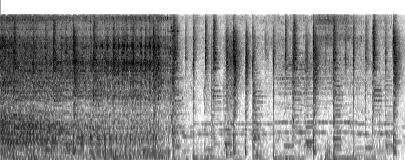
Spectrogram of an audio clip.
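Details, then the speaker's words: Tanika backpack grass cutter just reassembled: steady buzzing two-stroke run for a few seconds, smooth and even with no misfire or knock; sounds smooth and healthy. "suaranya halus"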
